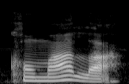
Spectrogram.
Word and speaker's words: Kamala: And we have here, um, Asia said it's pronounced like Komala.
